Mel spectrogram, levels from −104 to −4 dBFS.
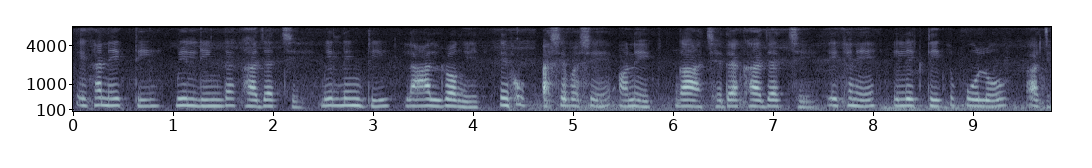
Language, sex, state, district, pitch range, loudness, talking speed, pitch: Bengali, female, West Bengal, Jalpaiguri, 215-240 Hz, -36 LUFS, 125 wpm, 225 Hz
